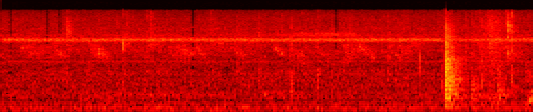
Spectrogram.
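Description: Outdoor ambience with a steady, high-pitched insect drone. A single sharp knock comes a little over three seconds in, followed by a brief muffled noise.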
